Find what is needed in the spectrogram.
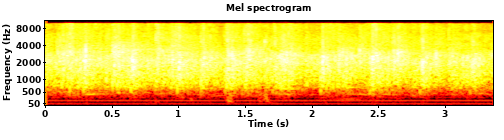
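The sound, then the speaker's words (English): A crowd claps steadily for Jesus during a sermon, a dense wash of many hands applauding together at a fairly loud, sustained level, with a faint low hum beneath and no one speaking. “If you're hurting, you ought to clap your hands with all of your heart, with all of your mind, with all of your soul today.”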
